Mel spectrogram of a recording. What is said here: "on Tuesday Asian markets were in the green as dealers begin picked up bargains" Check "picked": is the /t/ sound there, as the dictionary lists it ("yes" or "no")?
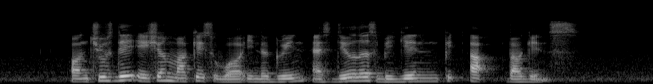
no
